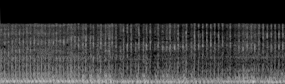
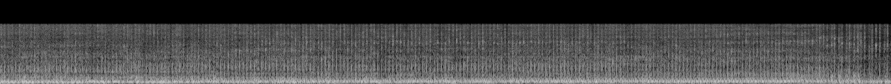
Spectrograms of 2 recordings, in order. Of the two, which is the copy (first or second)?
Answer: second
